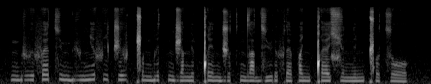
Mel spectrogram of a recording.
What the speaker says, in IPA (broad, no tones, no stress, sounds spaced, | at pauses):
m b ʏ v ɪ f ɛ t͡s y m b y v ɲ ɪ f i t͡ʃ ɪ v ǁ ɪ m b e t͡s n d͡ʒ a n ʏ ǃ e n d͡ʒ o t͡s n d a d͡z y ɾ ʏ f ɾ ɛ p a ɲ ǃ ɛ ɕ ʏ n ʏ ɲ ǁ ʊ t͡s o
